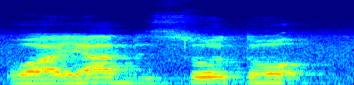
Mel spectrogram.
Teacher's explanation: menggantikan bunyi huruf shod menjadi Sin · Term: ibdal, Ibdal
